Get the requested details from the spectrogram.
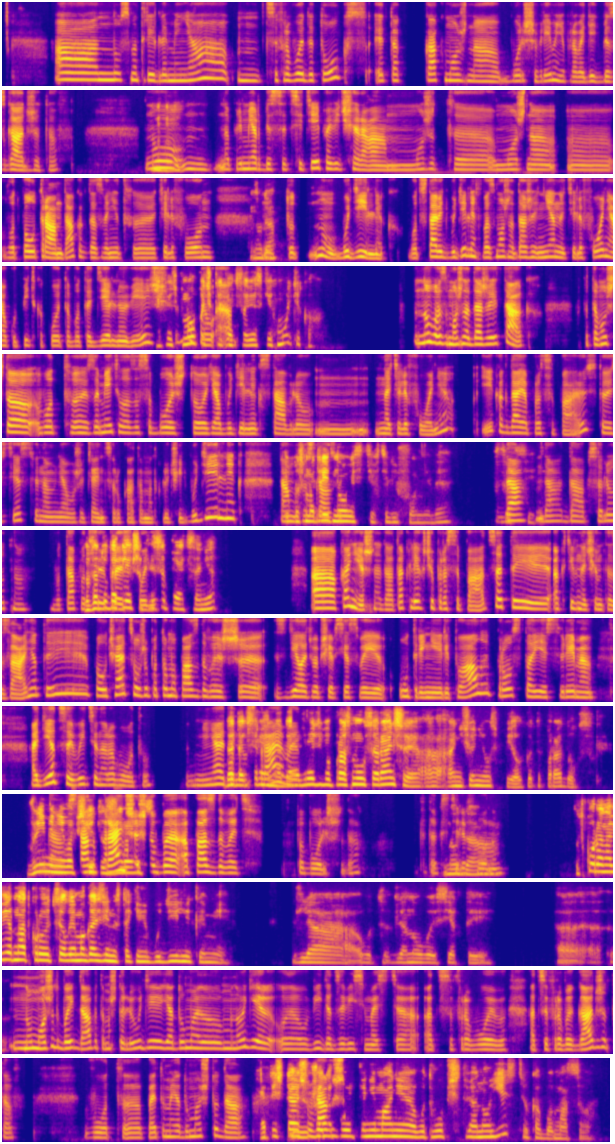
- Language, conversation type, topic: Russian, podcast, Что вы думаете о цифровом детоксе и как его организовать?
- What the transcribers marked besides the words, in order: other background noise; tapping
